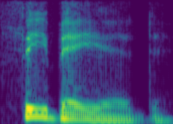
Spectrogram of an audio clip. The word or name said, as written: Thebaid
